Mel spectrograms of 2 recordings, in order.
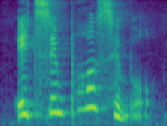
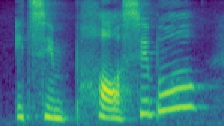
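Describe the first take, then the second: First: The voice falls at the end. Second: The voice rises at the end. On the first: It is a plain statement of fact. "Here it's a simple statement" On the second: The speaker wants to be convinced. "statement in form, but a question in intonation"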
